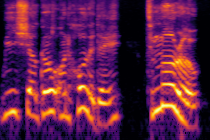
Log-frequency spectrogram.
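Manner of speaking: slow, drawn-out cartoon dad voice; pompous cartoon father, taking his time; Daddy Pig voice. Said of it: "I'm Daddy Pig".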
